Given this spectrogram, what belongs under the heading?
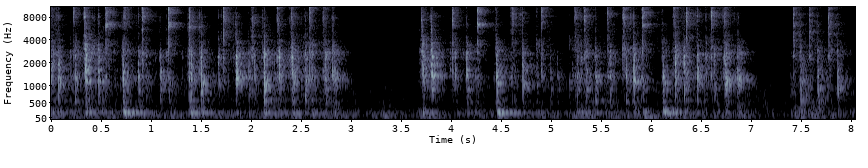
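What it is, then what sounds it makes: Plastic mechanical keyboard. Fast two-handed fingertip typing on a full-size white RK960 plastic mechanical keyboard with round retro plastic keycaps. Rapid, bright, crisp clacks run in bursts, with brief pauses near the 3-second and 7-second marks before the typing resumes.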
